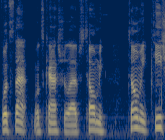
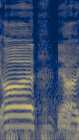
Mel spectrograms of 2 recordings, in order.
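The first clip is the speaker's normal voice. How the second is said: awkward grandpa; 8 semitones higher, 9 dB louder than usual. Retold or imitated. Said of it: "He was like".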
